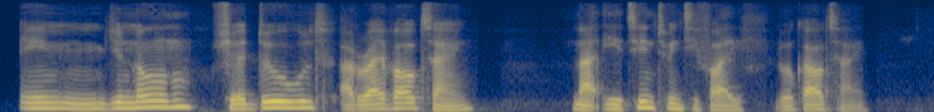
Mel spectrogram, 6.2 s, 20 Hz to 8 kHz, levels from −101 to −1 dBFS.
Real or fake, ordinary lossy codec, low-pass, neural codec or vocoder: fake; none; 7.2 kHz; codec, 16 kHz, 0.8 kbps, ZipCodec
